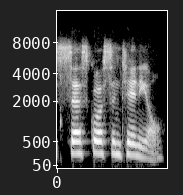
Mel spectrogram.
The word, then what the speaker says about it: sesquicentennial: blair that's question so bobby faust is the one that taught me how to say it it's um it's sesquicentennial centennial centennial centennial okay right in the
